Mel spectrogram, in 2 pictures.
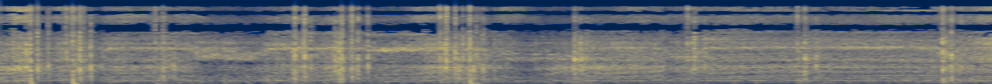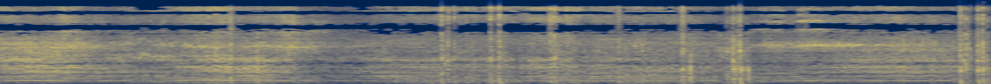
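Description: A car engine revs hard at high rpm.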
